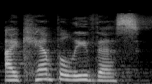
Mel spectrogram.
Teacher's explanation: If you say, I can't believe this. with a downward tone, it may show disappointment.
